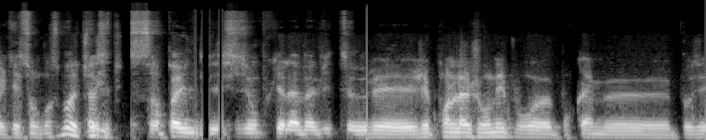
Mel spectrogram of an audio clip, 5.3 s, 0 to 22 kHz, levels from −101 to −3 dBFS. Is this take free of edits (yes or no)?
no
